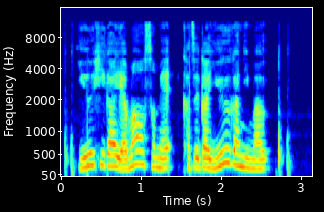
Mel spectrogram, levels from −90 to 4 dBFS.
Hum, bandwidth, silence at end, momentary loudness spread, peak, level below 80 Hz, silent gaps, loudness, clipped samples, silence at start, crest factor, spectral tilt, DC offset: none; 11.5 kHz; 0.4 s; 9 LU; -10 dBFS; -62 dBFS; none; -24 LUFS; under 0.1%; 0.05 s; 14 dB; -6 dB/octave; under 0.1%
